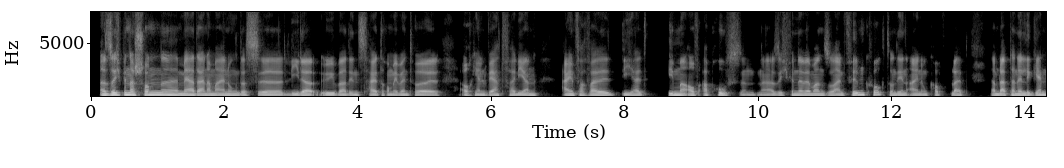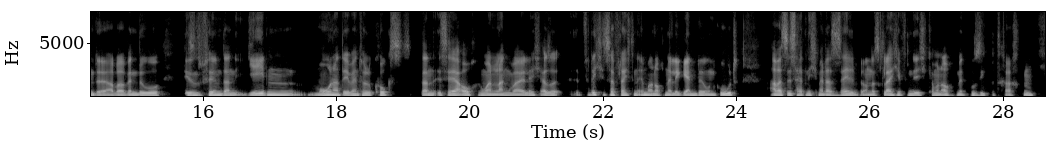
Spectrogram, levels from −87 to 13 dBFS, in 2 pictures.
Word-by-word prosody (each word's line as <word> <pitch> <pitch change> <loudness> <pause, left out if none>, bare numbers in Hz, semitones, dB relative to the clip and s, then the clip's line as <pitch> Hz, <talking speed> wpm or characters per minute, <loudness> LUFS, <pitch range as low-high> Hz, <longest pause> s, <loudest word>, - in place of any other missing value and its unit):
Also 125 +5 +7
ich 160 -4 +7
bin 175 - +9
da 160 -3 +8
schon, 150 +3 +6
äh, 145 -3 +7
mehr 125 +3 +5
deiner 120 0 +3
Meinung, 115 +1 +2
dass, 100 0 -2
äh, 95 -1 +3
Lieder 100 +3 +2
über 100 -1 +2
den 90 -1 -1
Zeitraum 95 +1 -3
eventuell 95 -1 0 0.3
auch 95 0 -4
ihren 95 -3 -1
Wert 115 +7 -1
verlieren, 105 +5 0 0.3
einfach 115 -1 0
weil 110 0 +3 0.2
die 100 0 0
halt 105 -1 -2 0.3
immer 130 -1 +5
auf 115 0 -1
Abruf 135 -2 -1
sind, 80 -2 -9
ne? 85 - -7
Also 95 +3 -4
ich 105 - -8
finde, 130 -1 +2
wenn 125 -1 +2
man 120 -1 +2
so 115 +1 -2
ein 100 -1 0
Film 155 +11 +3
guckt 175 +2 -3
und 110 -3 0
den 105 0 +1
einen 100 0 -2
im 95 - -5
Kopf 145 +5 -6
bleibt, 130 +5 -3 0.3
dann 110 +1 0
bleibt 120 +1 +2
da 130 - +3
'ne 120 - +5
Legende. 110 - +1
Aber 90 +2 -3
wenn 100 +2 -2
du 110 0 0 0.3
diesen 110 0 -1
Film 135 +6 0
dann 110 -2 -1
jeden 140 +6 0
Monat 140 +3 0
eventuell 120 +2 -1
guckst, 135 +3 -7
dann 105 +2 -1
ist 120 +4 -8
er 130 - 0
ja 115 -3 +1
auch 140 +6 -3
irgendwann 105 -4 -3
langweilig. 105 +5 -3
Also, 110 +4 -2
äh, - - -10 0.4
für - - -15
dich 170 -1 -3
ist 145 +1 -9
er 140 - +1
vielleicht 130 -3 -3
dann 115 - -2
immer 145 -3 +1
noch 110 -3 -2
'ne 105 -4 -2
Legende 95 +7 0
und 95 -3 -3
gut, 140 - 0 0.4
aber 105 +2 -1
es 110 +1 0
ist 120 0 -2
halt 110 -2 -4
nicht 115 0 -5
mehr 105 - -3
dasselbe. 95 +1 -3
Und 85 +2 -5
das 95 0 -7
Gleiche, 130 0 -1
finde 115 -1 -3
ich, 110 0 -8
kann 110 - -7
man 105 -2 -2
auch 95 -3 -5
mit 95 -2 -6
Musik 105 +7 -5
betrachten. 90 +7 -9
110 Hz, 205 wpm, -22 LUFS, 100-125 Hz, 0.4 s, bin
